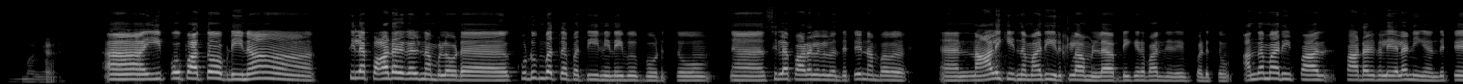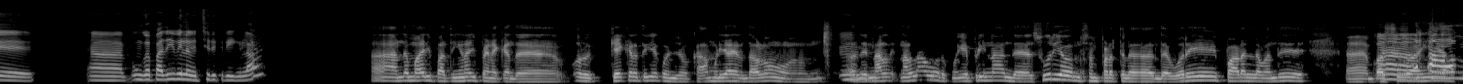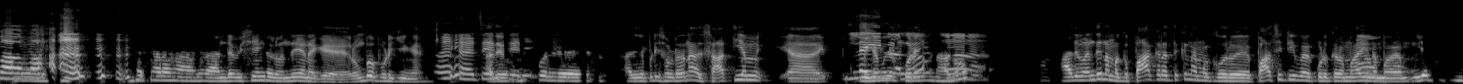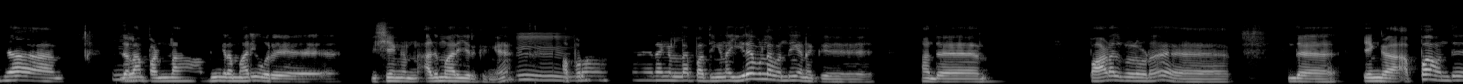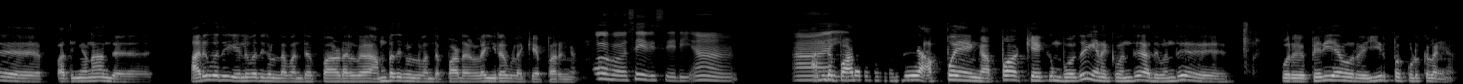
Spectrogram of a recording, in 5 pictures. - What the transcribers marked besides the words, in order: other noise; drawn out: "அப்டின்னா"; tsk; laughing while speaking: "ஆ, ஆமா, ஆமா"; unintelligible speech; laughing while speaking: "சேரி, சேரி"; tsk; in English: "போஸ்டிவ் வைப்"; tongue click; drawn out: "ஒரு"; tongue click; drawn out: "எனக்கு"; drawn out: "பாடல்களோட"; tsk
- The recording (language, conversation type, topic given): Tamil, podcast, பழைய நினைவுகளை மீண்டும் எழுப்பும் பாடல்பட்டியலை நீங்கள் எப்படி உருவாக்குகிறீர்கள்?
